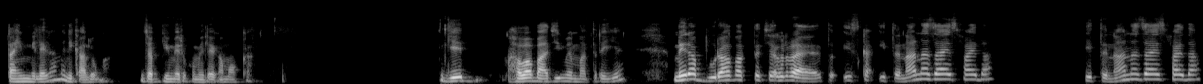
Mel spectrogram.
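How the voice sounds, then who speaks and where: A man on a live stream, speaking confrontationally and repeating himself as he calls a rival to join him. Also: mid-range voice. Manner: confrontational, repetitive, addressing viewers directly. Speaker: livestreamer.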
